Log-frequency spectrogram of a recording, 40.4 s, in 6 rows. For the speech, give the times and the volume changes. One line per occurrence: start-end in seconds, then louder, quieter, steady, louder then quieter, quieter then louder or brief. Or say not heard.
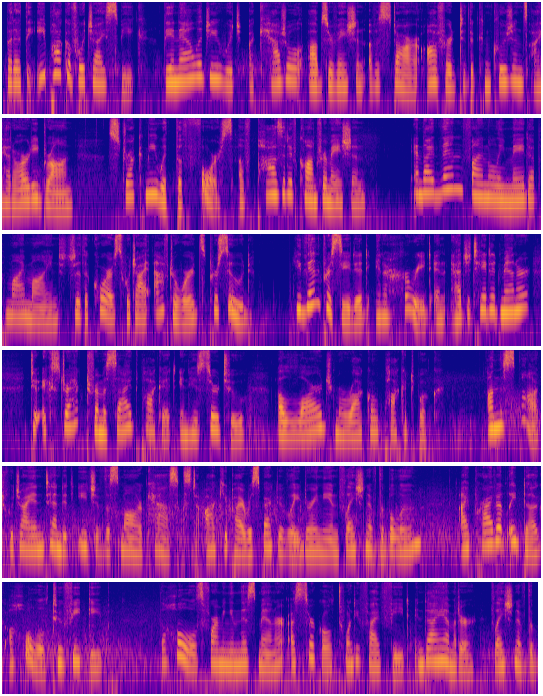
0.0-40.3 steady.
